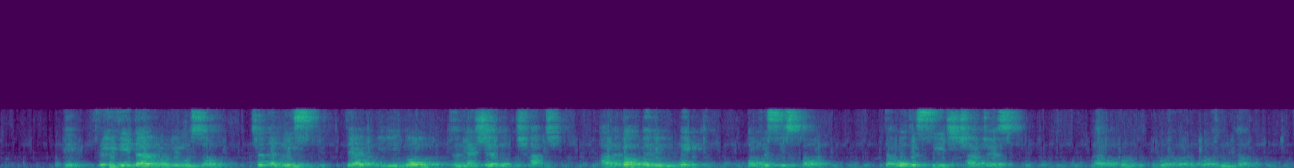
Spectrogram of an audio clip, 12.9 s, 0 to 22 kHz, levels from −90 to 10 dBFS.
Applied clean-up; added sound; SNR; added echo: neural separator model SepFormer DNS4.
